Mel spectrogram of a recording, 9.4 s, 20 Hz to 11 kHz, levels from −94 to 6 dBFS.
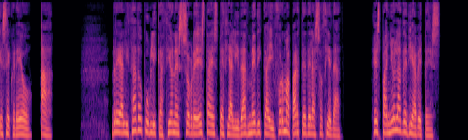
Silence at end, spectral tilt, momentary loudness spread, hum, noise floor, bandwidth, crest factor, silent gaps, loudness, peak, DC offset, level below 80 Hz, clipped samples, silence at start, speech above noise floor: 0.6 s; -4.5 dB/octave; 7 LU; none; -55 dBFS; 10.5 kHz; 18 dB; 1.07-1.59 s, 6.89-7.42 s; -24 LUFS; -6 dBFS; under 0.1%; -60 dBFS; under 0.1%; 0 s; 32 dB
